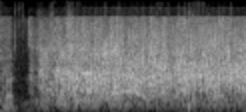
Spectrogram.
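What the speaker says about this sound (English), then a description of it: "Let's welcome to the stream, Ambi. Please clap" Applause welcomes a guest onto a livestream, rising quickly into a steady, loud, dense clapping wash that holds for the rest of the moment, with talking mixed in.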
